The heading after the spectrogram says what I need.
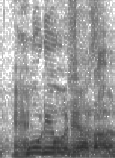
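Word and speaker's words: Корё-сарам: 다양한 표현으로 불리고 있습니다 그러니까 발음이 매우 특이합니다 코레 이치 코료 사람이에요 코료 사람 저 그대로 러시아로 저렇게 쓴답니다 네코스시 한민족의 이걸 그냥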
